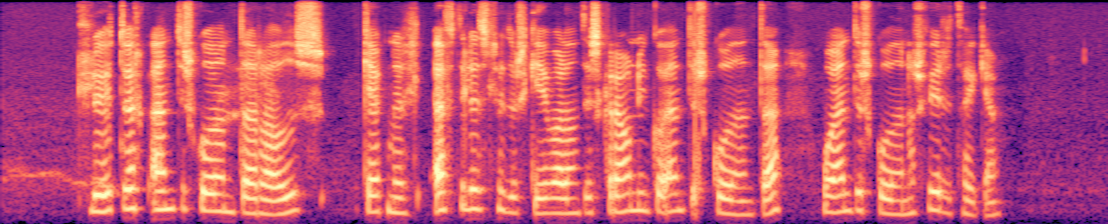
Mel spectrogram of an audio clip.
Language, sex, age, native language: Icelandic, female, 20-29, Icelandic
